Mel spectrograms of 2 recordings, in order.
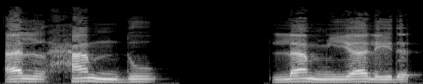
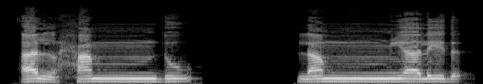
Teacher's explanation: ہونٹوں کے خشک حصوں کو مضبوطی سے بند کر کے میم کو نہایت صاف اور واضح کر کے بغیر غنہ کے پڑھیں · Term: اظہار شفوی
